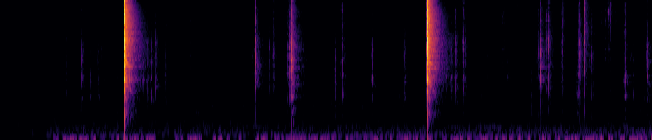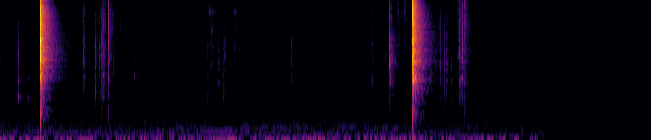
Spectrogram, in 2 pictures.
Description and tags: Clicking a stapler with a pause in between each click.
